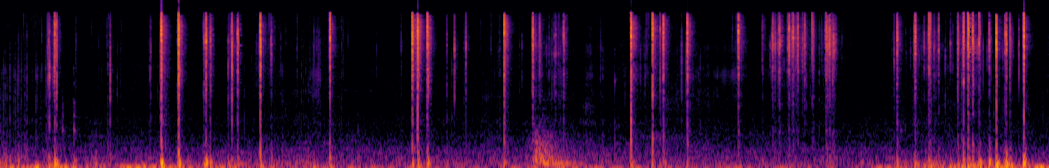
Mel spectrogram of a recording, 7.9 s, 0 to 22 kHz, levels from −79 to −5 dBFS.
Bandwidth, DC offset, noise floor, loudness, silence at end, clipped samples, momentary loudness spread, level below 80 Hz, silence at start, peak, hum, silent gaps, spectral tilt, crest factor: 17.5 kHz; under 0.1%; -47 dBFS; -24 LUFS; 0 s; under 0.1%; 16 LU; -40 dBFS; 0 s; 0 dBFS; none; none; -1 dB/octave; 28 dB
